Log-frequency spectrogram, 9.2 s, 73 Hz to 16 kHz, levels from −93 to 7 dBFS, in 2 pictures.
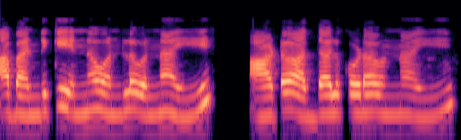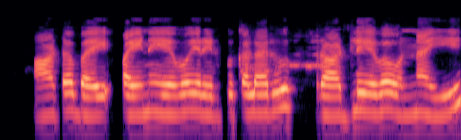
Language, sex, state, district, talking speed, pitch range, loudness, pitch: Telugu, female, Andhra Pradesh, Srikakulam, 105 wpm, 205-230 Hz, -16 LUFS, 215 Hz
